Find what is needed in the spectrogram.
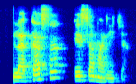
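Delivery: slow, with a break between casa and es amarilla. Showing how a classmate divided the sentence, pause after casa. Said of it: "yo puedo hacer una pausa entonativa ahí".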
